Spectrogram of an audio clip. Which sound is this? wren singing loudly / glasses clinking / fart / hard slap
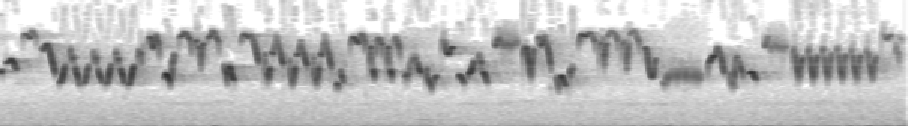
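wren singing loudly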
